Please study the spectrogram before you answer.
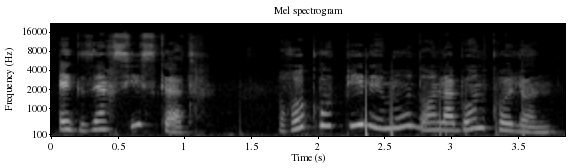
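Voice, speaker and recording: A woman teacher slowly correcting phonics exercises, saying each word twice and spelling out letters. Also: high voice, sing-song, noisy background. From Morocco. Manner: repeats each word twice, stressing sounds. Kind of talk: slow, clearly articulated classroom dictation.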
